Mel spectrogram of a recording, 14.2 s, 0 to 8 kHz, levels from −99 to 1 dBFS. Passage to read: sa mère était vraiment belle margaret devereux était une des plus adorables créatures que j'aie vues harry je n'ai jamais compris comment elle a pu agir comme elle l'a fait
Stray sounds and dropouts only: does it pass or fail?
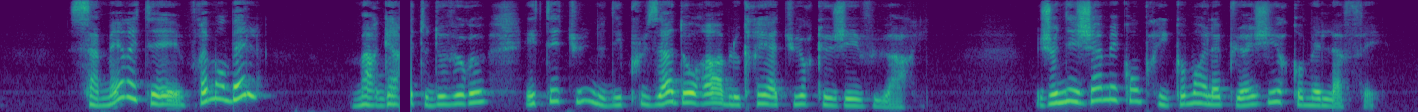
fail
